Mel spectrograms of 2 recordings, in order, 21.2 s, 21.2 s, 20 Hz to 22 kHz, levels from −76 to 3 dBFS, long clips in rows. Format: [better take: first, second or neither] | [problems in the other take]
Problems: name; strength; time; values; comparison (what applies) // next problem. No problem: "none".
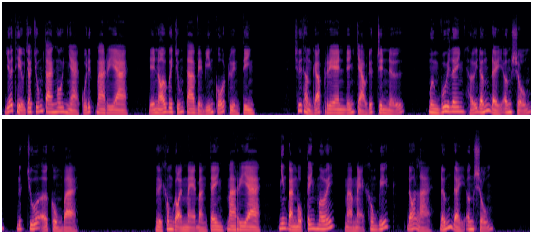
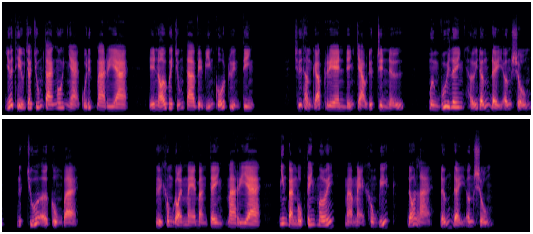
first | thin; very; fading below 300 Hz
